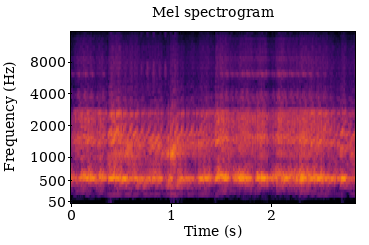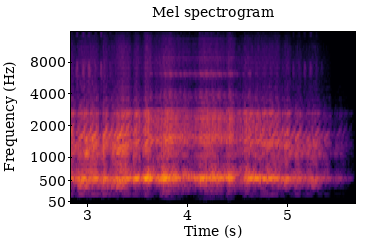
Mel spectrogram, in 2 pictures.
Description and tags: IW01-MoaningSpaceWalrus120bpm
Interstellar, Worlds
